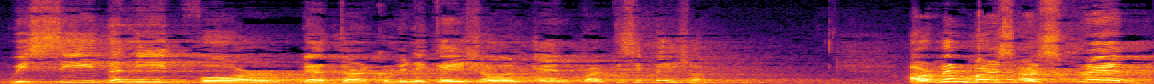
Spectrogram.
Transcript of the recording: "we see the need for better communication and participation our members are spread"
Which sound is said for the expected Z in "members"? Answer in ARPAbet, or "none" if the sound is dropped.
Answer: S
